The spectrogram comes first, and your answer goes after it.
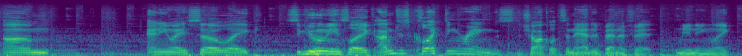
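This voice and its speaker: A man's voice: mid-range voice, animated, moderate pace, fairly bright tone. A man co-hosting a casual group chat, explaining the plot of a game. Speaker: podcast co-host explaining a game's plot. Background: background music.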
